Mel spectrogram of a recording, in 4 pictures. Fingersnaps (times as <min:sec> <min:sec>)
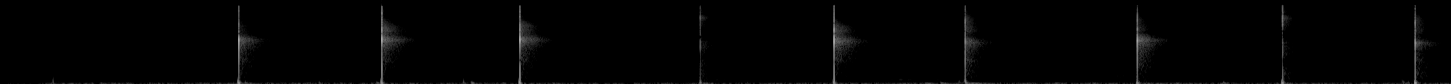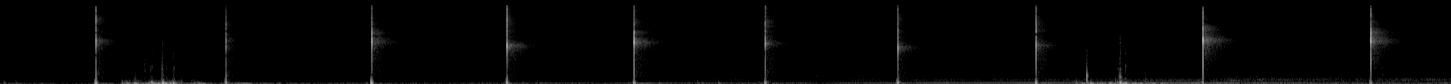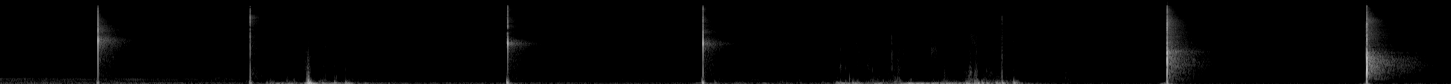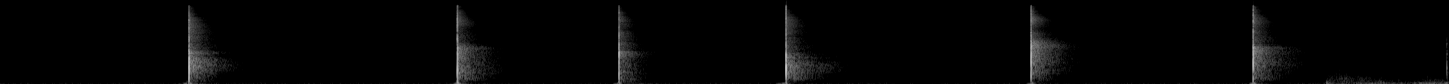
0:02.4 0:02.8, 0:07.0 0:07.4, 0:08.3 0:08.8, 0:09.6 0:10.2, 0:11.3 0:11.8, 0:12.8 0:13.1, 0:14.1 0:14.6, 0:15.4 0:17.1, 0:18.2 0:18.7, 0:19.5 0:20.1, 0:20.8 0:21.4, 0:22.0 0:22.6, 0:23.4 0:23.9, 0:24.8 0:27.0, 0:28.2 0:28.7, 0:30.0 0:30.6, 0:31.4 0:32.6, 0:34.0 0:34.6, 0:36.0 0:36.6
